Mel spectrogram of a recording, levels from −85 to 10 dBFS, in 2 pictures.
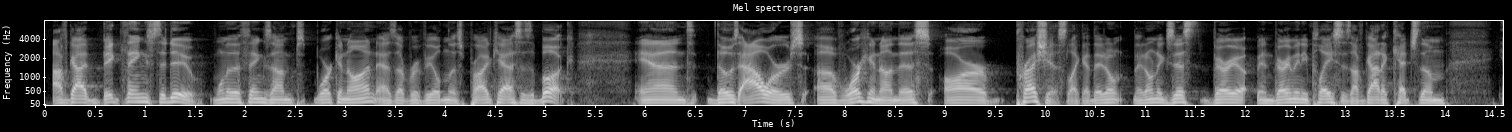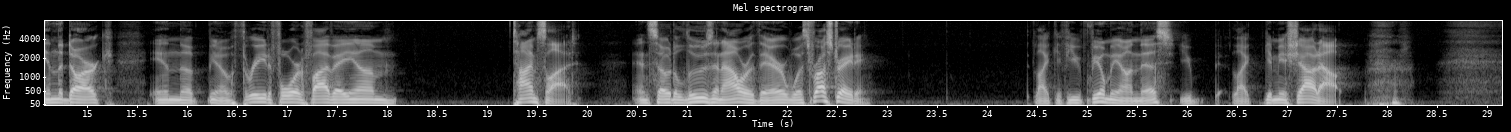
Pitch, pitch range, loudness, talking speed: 105 Hz, 95-115 Hz, -14 LUFS, 175 wpm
